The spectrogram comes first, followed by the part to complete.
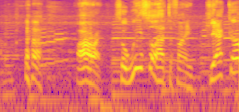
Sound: laughs

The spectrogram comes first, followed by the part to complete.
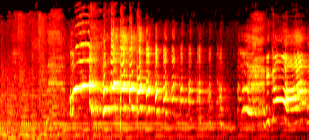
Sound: cackles

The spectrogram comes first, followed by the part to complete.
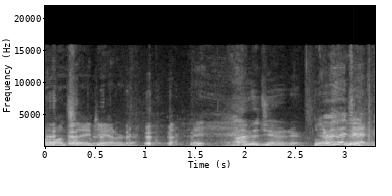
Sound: chuckling

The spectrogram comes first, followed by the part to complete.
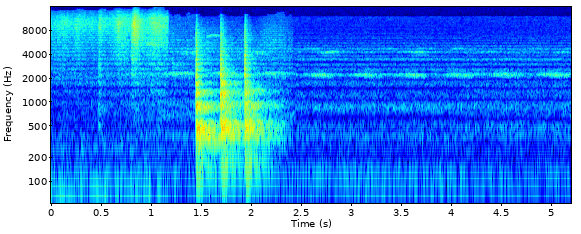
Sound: knocking at door

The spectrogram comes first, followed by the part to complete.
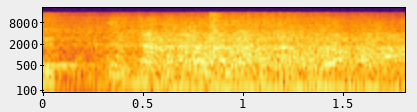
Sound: laughing

